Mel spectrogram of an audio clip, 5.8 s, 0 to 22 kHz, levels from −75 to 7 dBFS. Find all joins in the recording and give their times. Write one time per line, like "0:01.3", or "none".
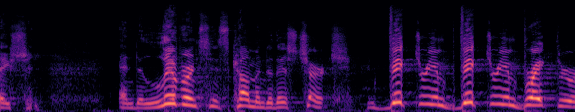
0:03.6
0:04.5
